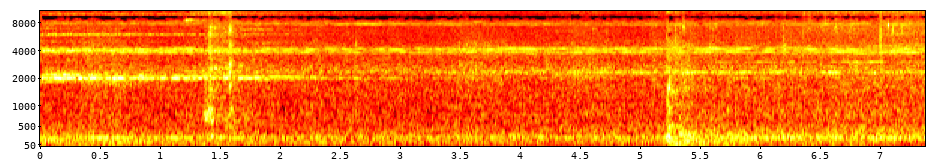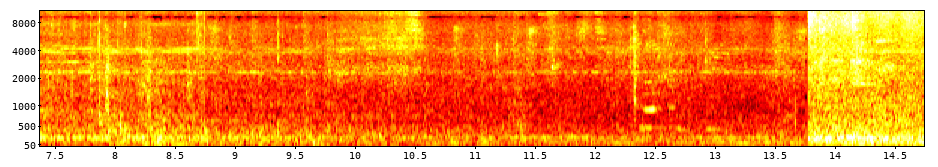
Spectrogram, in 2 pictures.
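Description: Electric commuter train drawing to a stop at a platform: its motor whine falls in pitch over a steady low hum. A few knocks follow as the doors open and passengers step through. Near the end the sound cuts abruptly to a louder, steady hum inside the carriage.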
